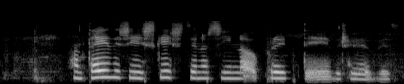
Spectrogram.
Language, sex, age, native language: Icelandic, female, 11, Icelandic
